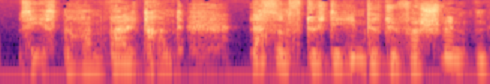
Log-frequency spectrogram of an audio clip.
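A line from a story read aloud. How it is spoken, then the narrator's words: Whispering. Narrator (German): flüsterte Ensel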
